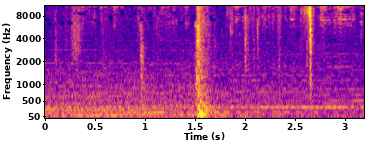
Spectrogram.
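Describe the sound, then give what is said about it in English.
Volkswagen car door shutting as someone gets in: one dull, solid thunk over a steady low engine-like rumble, with a faint click shortly after. “Noah marches out of the building and gets into his Volkswagen.”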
